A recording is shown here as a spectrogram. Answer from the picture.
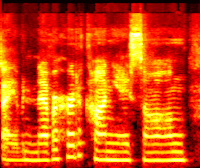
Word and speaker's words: Kanye: I have never heard a Kanye song. I used to pronounce his name Kane because I'm a little dyslexic and that's how I read it.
